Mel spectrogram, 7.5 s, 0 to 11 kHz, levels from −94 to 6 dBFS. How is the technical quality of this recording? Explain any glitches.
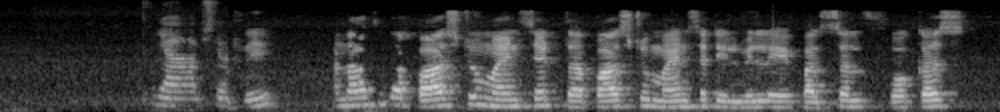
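The recording has one clear fault at the very start. From 0.00 to 1.71 s there is a wrong sample rate: the audio plays about 1.38 times too fast, raising pitch roughly 5.6 semitones, which fits 16 kHz material played at 22 kHz. Speech sounds high and hurried. On a spectrogram, harmonics and formants sit stretched upward, and the waveform looks time-compressed.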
